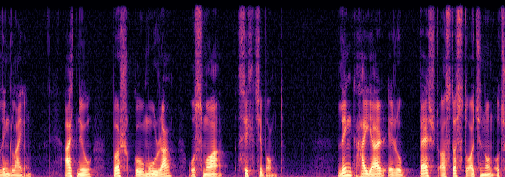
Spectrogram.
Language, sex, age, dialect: Faroese, male, 36-60, Sandoy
